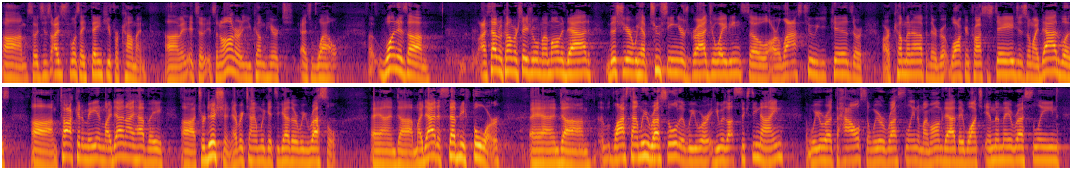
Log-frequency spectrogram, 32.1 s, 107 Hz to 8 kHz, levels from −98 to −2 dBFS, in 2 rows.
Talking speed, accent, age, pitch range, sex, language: 230 wpm, American, 40-59, 145-180 Hz, male, English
